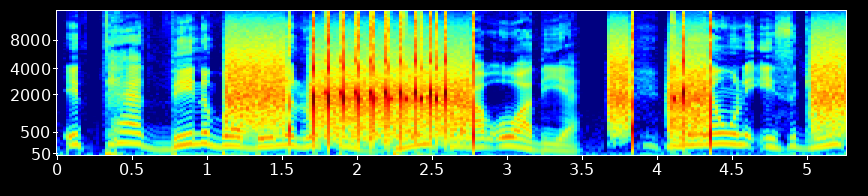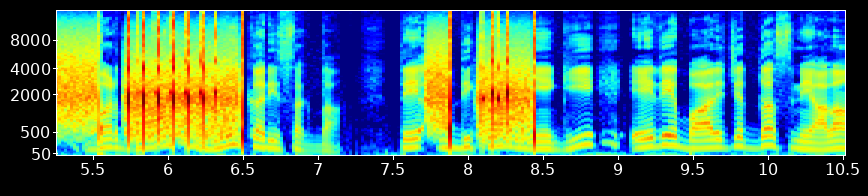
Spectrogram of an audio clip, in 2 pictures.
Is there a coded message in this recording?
Yes: pulse dialling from 1.1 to 8.4 s, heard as a rotary dial, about 10 pulses a second, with speech in Dogri. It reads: 9 1 6 2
